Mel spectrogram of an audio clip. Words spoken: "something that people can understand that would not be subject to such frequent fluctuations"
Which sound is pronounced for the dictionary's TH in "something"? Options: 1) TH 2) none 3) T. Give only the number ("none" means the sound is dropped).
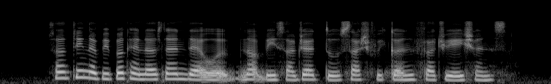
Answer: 3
